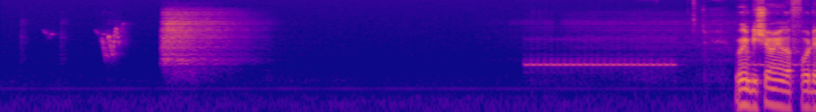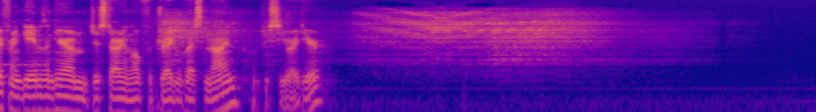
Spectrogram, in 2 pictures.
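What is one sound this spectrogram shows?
A handheld game console plays chimes and beeps through a small speaker.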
